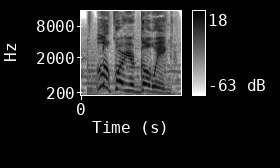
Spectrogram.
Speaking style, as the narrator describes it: the driver shouted at me

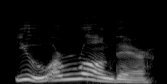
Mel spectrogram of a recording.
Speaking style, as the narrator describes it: cried Porfiry Petrovitch

